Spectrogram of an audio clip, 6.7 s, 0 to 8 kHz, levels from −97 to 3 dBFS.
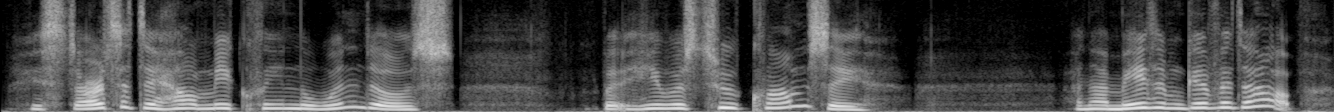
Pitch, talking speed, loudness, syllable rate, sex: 290 Hz, 180 wpm, -16 LUFS, 5.0 syllables/s, female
